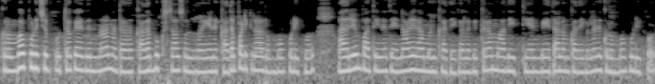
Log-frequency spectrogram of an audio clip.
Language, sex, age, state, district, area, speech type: Tamil, female, 30-45, Tamil Nadu, Mayiladuthurai, rural, spontaneous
